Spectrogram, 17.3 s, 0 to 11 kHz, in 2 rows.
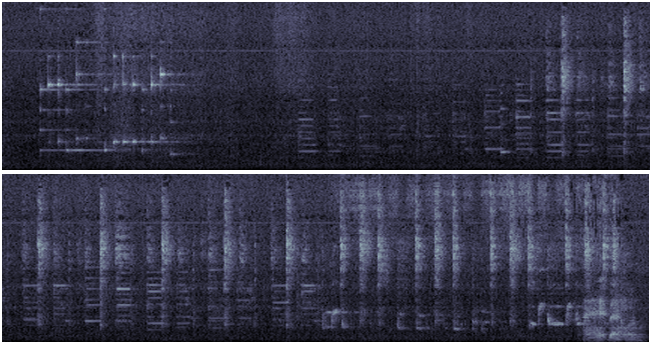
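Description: An Acer Liquid Mini phone from 2011 plays a string of ringtones, bright repeating electronic melodies and beeps that start sparse, then build into a busy, rhythmic tune toward the end, with a voice talking at times.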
